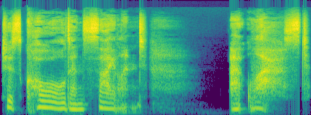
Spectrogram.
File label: victory, en; cookie run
